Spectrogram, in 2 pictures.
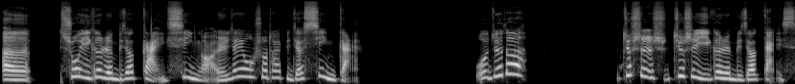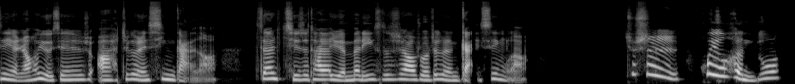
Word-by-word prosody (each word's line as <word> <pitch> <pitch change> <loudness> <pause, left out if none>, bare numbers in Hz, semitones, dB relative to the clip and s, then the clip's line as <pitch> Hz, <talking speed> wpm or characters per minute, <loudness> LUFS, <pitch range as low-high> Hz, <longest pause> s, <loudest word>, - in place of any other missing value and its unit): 嗯， 215 -2 +5 0.3
说 370 0 +2
一 300 -6 +2
个 340 - +1
人 275 -5 +4
比 230 - -4
较 280 +1 +3
感 280 - +1
性 290 -8 0
啊， - - -2
人 200 +4 -1
家 325 - -1
又 365 -1 0
说 335 -1 -2
他 315 -1 -4
比 265 -6 -5
较 235 - 0
性 280 - +1
感。 - - -2 1.1
我 310 - -1
觉 315 - +1
得 - - +2 1.1
就 425 - +3
是 375 -6 +3
是 240 - -5
就 385 +8 +3
是 360 -3 +1
一 250 -3 +3
个 290 +5 +3
人 265 -3 +5
比 215 - -1
较 230 +2 +3
感 235 -1 -1
性， 220 0 -2
然 180 +2 -1
后 235 - -2
有 235 -6 +1
些 210 +2 -4
人 215 +1 -2
就 - - -6
说： - - -8
“啊， 205 0 +2
这 235 - -8
个 235 - -1
人 200 -2 0
性 220 +1 -2
感 - - -3
了”。 - - -10 0.4
但 265 -1 +2
是 - - -13
其 215 -2 -3
实 215 - -3
他 225 0 +2
原 195 -3 -1
本 215 +1 0
的 205 - -2
意 225 - -3
思 225 0 -7
是 230 +1 -5
要 220 -1 +5
说 210 -2 -2
这 230 +3 -3
个 230 - -2
人 190 -2 -3
感 - - +3
性 240 +2 -4
了。 - - -8 1.0
就 475 +1 -8
是 390 - 0 0.2
会 485 -2 +4
有 390 -2 +4
很 290 - +2
多 285 +7 -2
240 Hz, 275 characters per minute, -19 LUFS, 220-310 Hz, 1.1 s, 嗯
